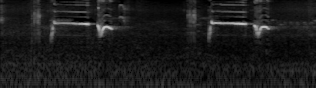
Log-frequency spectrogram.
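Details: Bar-winged prinia (Prinia familiaris), song.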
